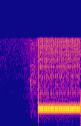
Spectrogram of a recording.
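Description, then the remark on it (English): A call-waiting tone on a Verizon phone line: one steady, loud electronic tone cuts in abruptly after a faint rustle of line noise and holds unbroken to the end, with no voices. “Well, when it beeps like that, he's got Verizon, and it means he's on okay. the other line.”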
